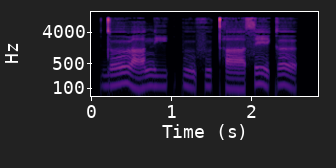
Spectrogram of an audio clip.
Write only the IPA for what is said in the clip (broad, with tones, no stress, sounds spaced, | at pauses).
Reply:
d oː˧˥ ʋ aː˩˧ n i˧ | p uː˧˩ f u˧ t̪ʰ aː˩ s eː˥˨ k ɤː˥˨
